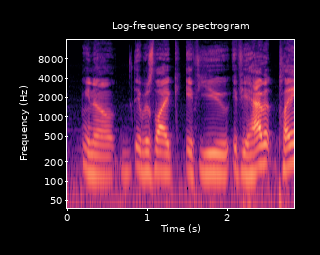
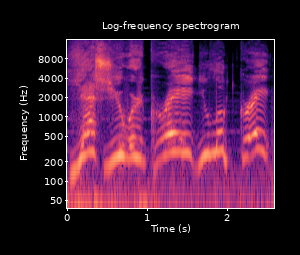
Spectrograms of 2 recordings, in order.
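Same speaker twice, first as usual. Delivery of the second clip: slow, gentle, a touch higher; tender dad; 8 semitones higher, slower than usual. Retold or imitated. [name] praising his daughter after ballet, slow and gentle.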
